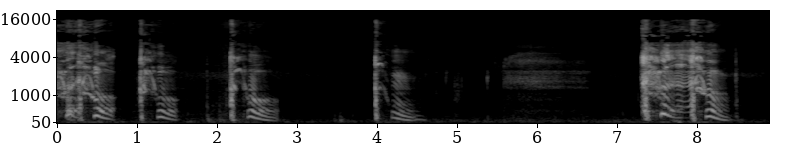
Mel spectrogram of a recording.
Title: some loud coughs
